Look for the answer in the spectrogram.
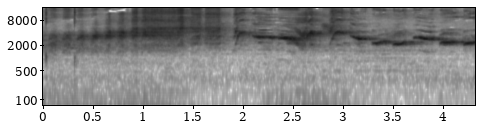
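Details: A tame Chinese hwamei in Vietnam, prized for singing well, begins with a hissy, smeared burst, then switches to pure, short whistled notes repeated at steady mid-high pitch.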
